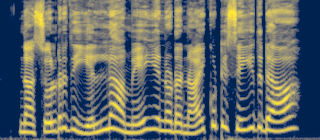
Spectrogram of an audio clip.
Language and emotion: Tamil, surprised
